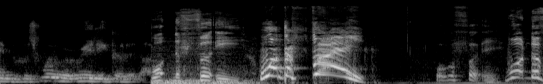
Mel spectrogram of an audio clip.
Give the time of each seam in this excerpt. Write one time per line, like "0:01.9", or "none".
0:01.3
